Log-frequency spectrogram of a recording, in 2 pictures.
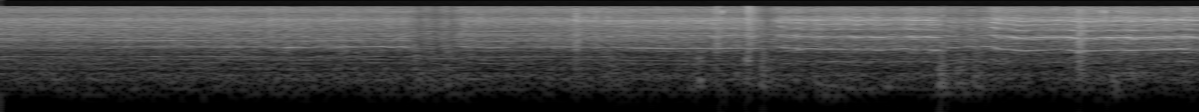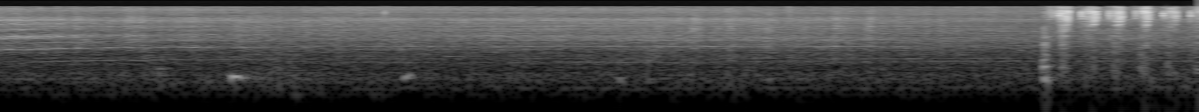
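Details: Quiet mechanical whirring with gliding tones in a small room, a couple of soft knocks and a burst of clattering at the end.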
